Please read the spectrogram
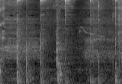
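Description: Hammers tapping nails through artificial grass strips set between stone paving slabs: a series of sharp, irregularly spaced knocks.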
